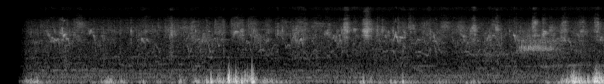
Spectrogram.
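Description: Many small birds chirping, with short high calls overlapping densely. A couple of low thumps come through, one near the middle and one near the end.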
